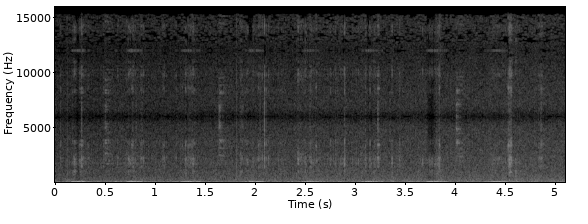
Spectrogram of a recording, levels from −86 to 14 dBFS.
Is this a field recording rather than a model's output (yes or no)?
yes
